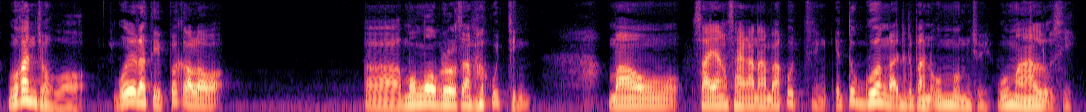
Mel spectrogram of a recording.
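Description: A man's voice: mid-range voice, unhurried, pauses often, darkish tone. A young man with chatting casually in a self-deprecating monologue. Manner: chatty, slangy, self-deprecating, mimics cat-talk voices.

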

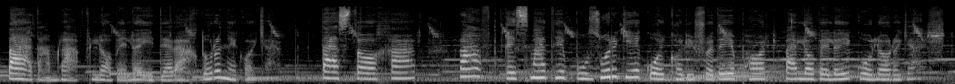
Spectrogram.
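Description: A woman with a high voice reads a children's storybook aloud. She tells it expressively and lively, with faint music playing softly behind her. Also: creaky.

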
